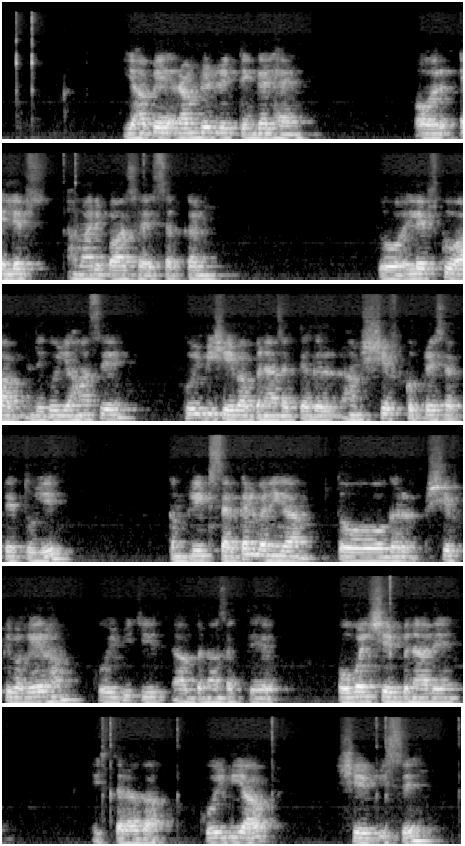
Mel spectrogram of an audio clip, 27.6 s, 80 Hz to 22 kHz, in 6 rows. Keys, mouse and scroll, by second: 0.1 right click, 5.1 click, 23.9 click.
